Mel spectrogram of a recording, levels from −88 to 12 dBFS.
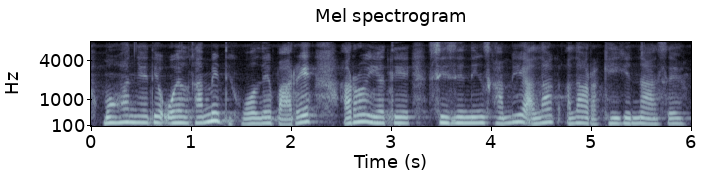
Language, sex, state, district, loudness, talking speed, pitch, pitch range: Nagamese, female, Nagaland, Dimapur, -16 LUFS, 180 wpm, 200 Hz, 185-215 Hz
